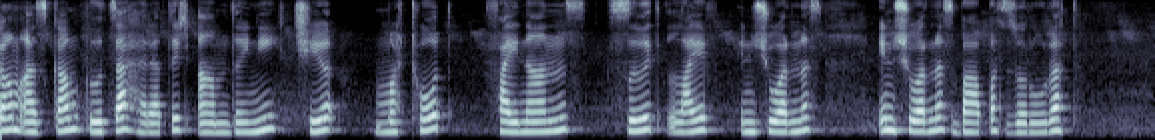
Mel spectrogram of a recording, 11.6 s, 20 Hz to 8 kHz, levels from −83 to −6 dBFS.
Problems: constant background noise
